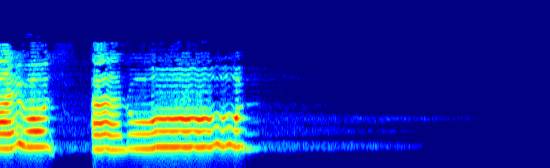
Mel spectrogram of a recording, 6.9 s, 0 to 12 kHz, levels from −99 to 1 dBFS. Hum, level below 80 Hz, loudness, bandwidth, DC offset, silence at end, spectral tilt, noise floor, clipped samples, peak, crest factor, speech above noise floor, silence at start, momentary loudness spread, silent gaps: none; under -90 dBFS; -19 LUFS; 5.4 kHz; under 0.1%; 3.8 s; -7 dB/octave; under -90 dBFS; under 0.1%; -6 dBFS; 16 dB; over 72 dB; 0 s; 11 LU; none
